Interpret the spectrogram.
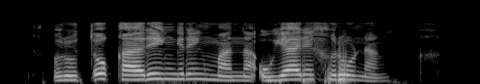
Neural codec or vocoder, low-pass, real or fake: none; 7.2 kHz; real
